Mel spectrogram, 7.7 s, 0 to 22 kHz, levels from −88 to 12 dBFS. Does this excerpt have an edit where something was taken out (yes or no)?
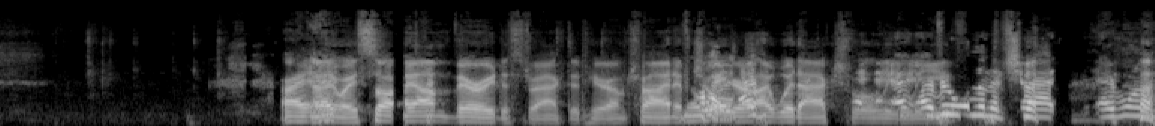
yes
